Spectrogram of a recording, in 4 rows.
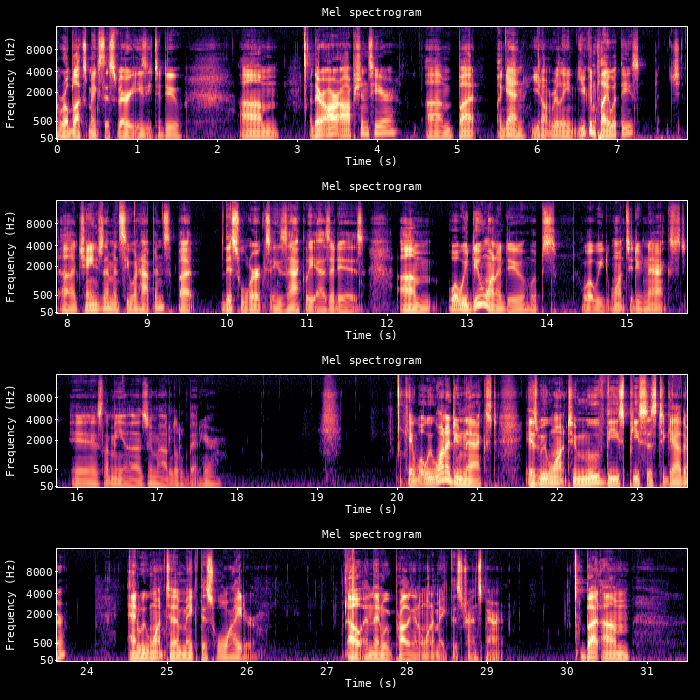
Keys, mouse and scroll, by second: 18.5 s, 18.9 s, 22.4 typing.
